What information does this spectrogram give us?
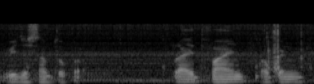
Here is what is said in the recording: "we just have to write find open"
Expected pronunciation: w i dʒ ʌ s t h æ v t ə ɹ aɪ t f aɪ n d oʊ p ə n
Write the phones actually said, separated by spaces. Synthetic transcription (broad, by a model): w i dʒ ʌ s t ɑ b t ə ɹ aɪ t f aɪ n d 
